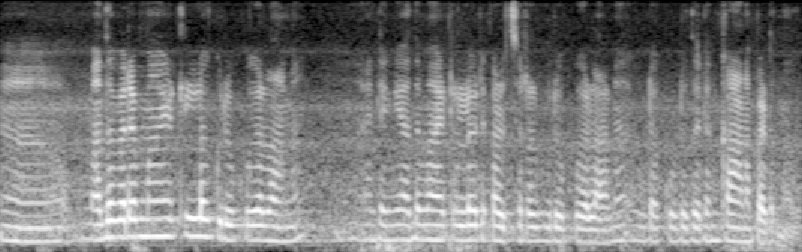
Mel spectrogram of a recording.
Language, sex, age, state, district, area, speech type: Malayalam, female, 60+, Kerala, Kottayam, rural, spontaneous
